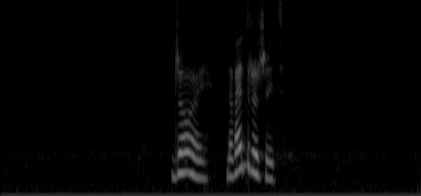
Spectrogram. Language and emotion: Russian, positive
